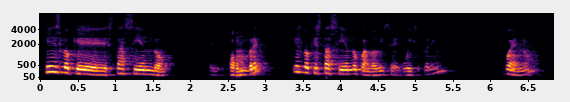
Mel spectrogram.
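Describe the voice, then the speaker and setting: A man explains exam answers in a patient, repetitive way, often translating phrases. He talks slowly, with a voice pitched a little high for a man. The room around him is echoey. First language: Spanish. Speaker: English teacher.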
